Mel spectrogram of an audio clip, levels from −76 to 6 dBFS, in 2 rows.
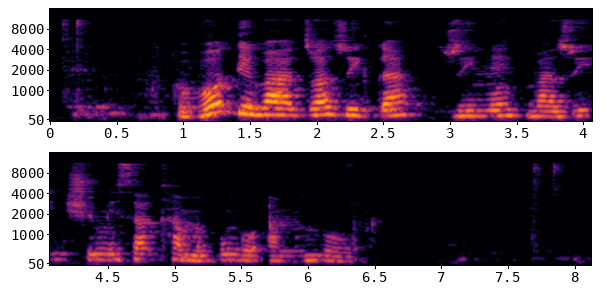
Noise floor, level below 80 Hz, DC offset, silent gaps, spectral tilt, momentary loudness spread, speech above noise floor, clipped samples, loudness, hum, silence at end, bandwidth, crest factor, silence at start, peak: -75 dBFS; -62 dBFS; under 0.1%; none; -6.5 dB/octave; 18 LU; 58 dB; under 0.1%; -18 LUFS; none; 1.8 s; 11.5 kHz; 20 dB; 0.15 s; 0 dBFS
